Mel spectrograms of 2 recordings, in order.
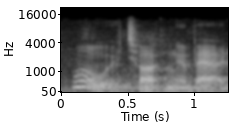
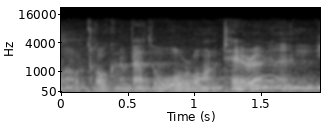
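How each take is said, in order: First: Said in the usual way. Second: Put-on a touch of a British accent; light British accent. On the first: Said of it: "he was saying". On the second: Retelling the British contractor's words in a lightly imitated British accent. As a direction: quote the British contractor in his own accent. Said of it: "of course, he was saying".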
